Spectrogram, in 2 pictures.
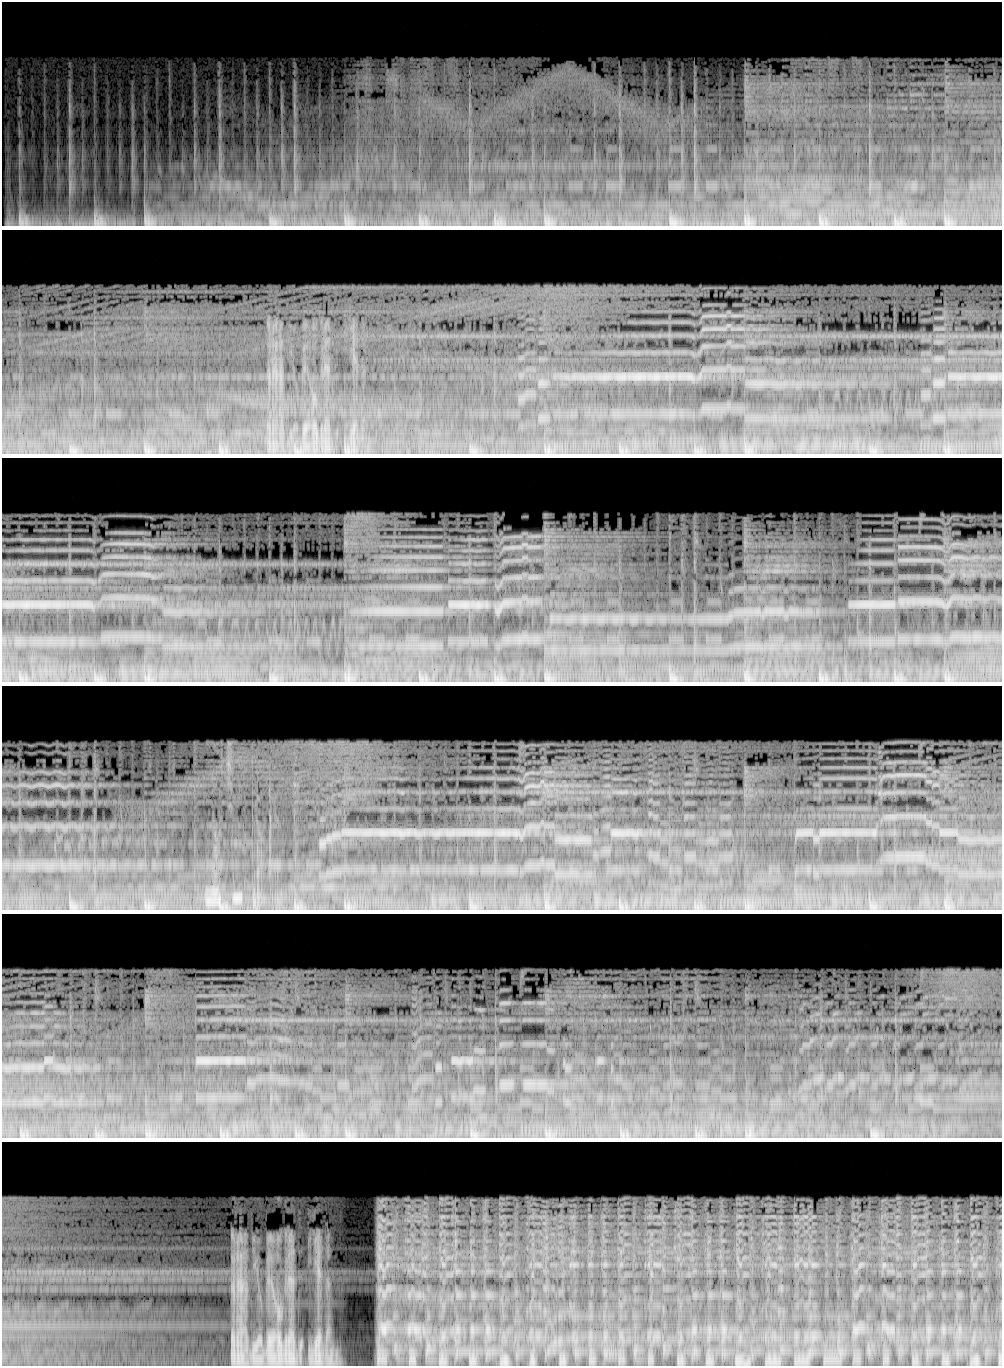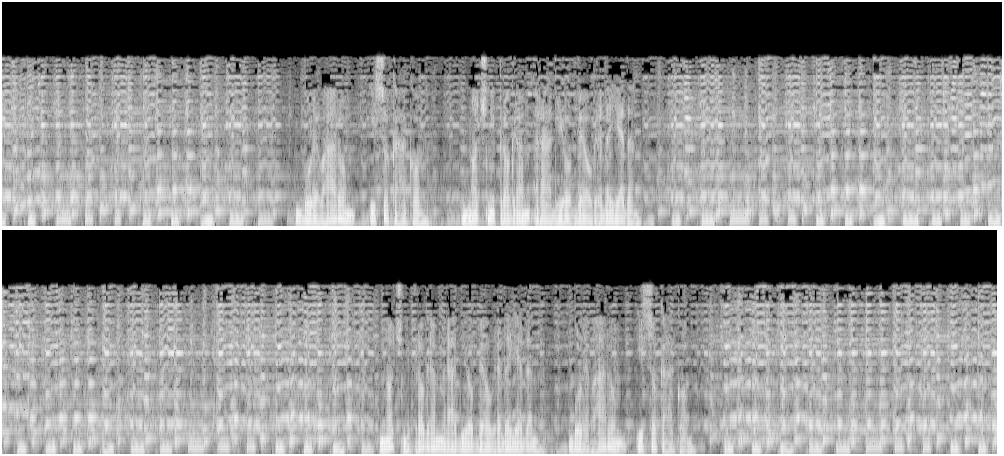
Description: Изворна, староградска и музика у духу традиције.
